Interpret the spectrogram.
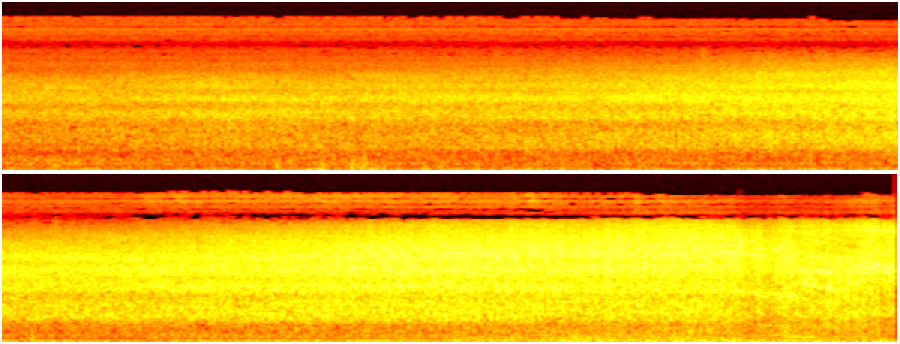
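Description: Electric passenger train approaching at speed along the track, a rushing rail and wheel noise growing steadily louder as it nears, loud and close by the end.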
